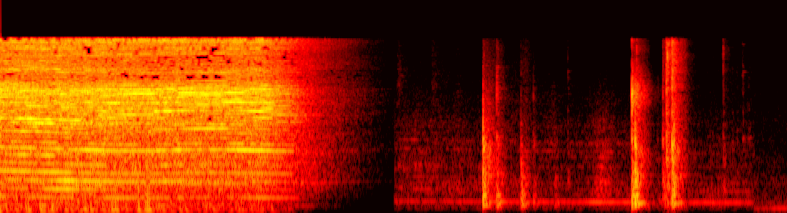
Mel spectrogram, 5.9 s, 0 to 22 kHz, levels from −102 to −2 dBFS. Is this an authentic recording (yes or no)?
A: yes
